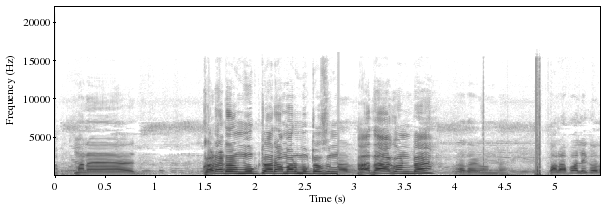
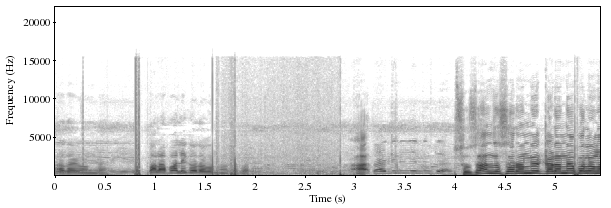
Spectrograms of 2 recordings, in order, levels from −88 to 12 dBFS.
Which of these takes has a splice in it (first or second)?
first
